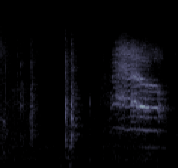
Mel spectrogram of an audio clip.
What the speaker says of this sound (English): there's my sugar cat. She thinks it's dinner time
